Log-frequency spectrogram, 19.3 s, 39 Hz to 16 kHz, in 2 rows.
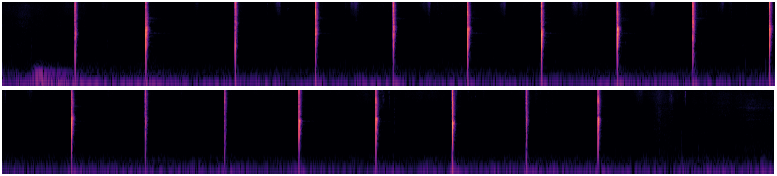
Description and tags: Several handclaps. Recorded with Motu 896 and Studio Projects B-1. In the Anchoic chamber of the HKU.
field-recording, hand-clap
